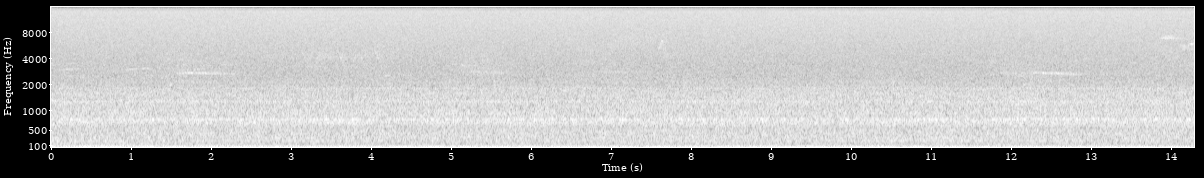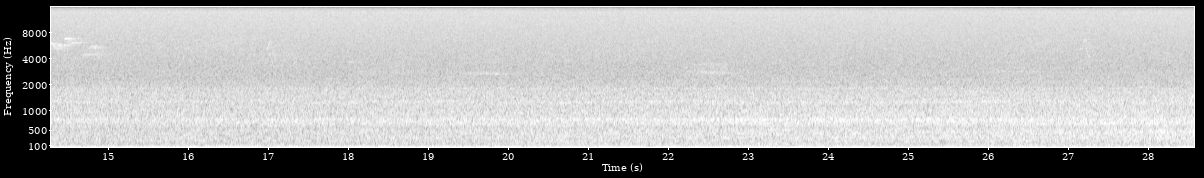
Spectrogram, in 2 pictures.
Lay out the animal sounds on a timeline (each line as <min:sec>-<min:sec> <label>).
0:01.5-0:02.1 Red-winged Blackbird (Agelaius phoeniceus)
0:02.9-0:04.2 Common Yellowthroat (Geothlypis trichas)
0:05.0-0:05.9 Red-winged Blackbird (Agelaius phoeniceus)
0:06.8-0:07.7 Northern Parula (Setophaga americana)
0:13.8-0:15.0 Brown Creeper (Certhia americana)
0:19.2-0:20.2 Red-winged Blackbird (Agelaius phoeniceus)
0:22.1-0:22.9 Red-winged Blackbird (Agelaius phoeniceus)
